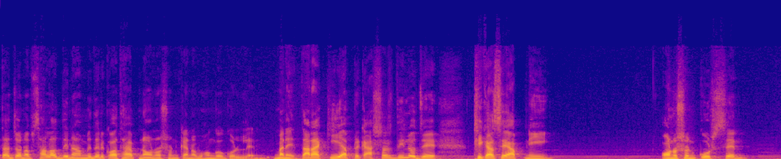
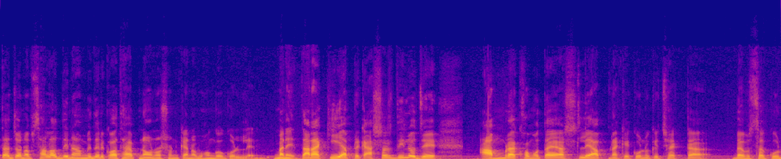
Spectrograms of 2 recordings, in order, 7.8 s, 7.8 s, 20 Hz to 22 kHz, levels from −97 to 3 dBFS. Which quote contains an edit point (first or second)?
second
